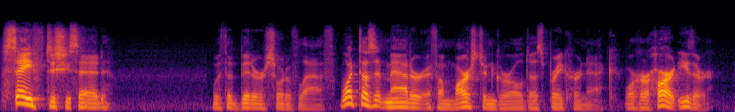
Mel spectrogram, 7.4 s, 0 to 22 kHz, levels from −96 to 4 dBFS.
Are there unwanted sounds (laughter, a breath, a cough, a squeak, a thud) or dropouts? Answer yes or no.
no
